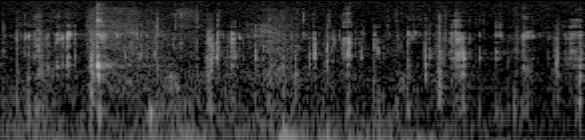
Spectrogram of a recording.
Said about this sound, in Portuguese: Opa, para lá de mastigar, que nojo.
